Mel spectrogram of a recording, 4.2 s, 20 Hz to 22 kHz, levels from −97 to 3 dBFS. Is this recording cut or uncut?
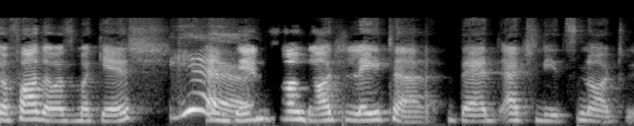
uncut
